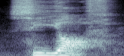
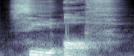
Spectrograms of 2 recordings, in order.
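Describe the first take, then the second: First: A y sound links the two words together. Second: The two words are said separately, not linked. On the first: The speaker calls it right. "I added a yeh sound" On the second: The speaker calls it wrong. "we don't want to say see off"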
